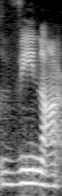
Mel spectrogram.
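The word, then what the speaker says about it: v₀: So this says, use the position function s of t equals negative 16t squared plus v naught, this is pronounced v naught right here, t, plus s naught for an object moving vertically near the Earth's surface.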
